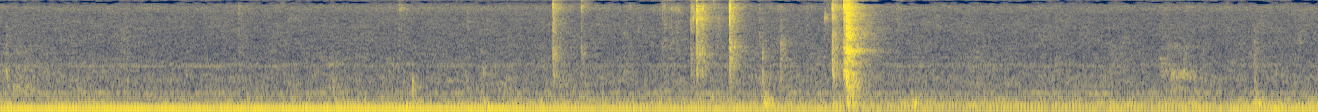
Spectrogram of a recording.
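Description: Kitchen scissors snipping through lobster shell: a few sharp, crunching clicks in the middle, the last and loudest a little after four seconds in, over a low steady hum.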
